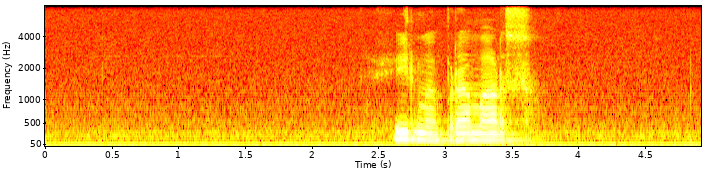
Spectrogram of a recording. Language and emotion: Russian, neutral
